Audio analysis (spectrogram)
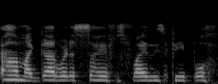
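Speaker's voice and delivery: mumbled, grumbled aside to oneself. Narrating a game character's reaction to another character's remark; muttering under breath. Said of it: "her muttering like".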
